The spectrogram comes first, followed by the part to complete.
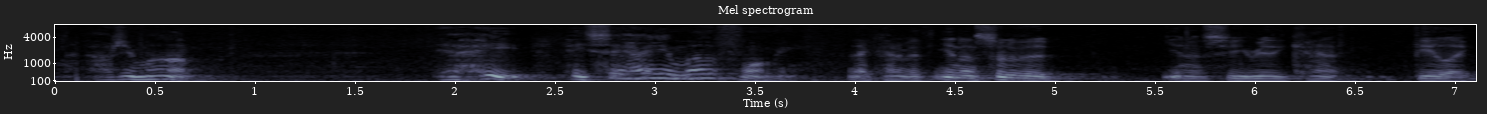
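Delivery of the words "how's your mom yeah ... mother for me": pitched-up, fake-friendly tone with audible menace. Showing how to deliver the movie line: Mark Wahlberg line with malice. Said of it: "the questionable intent of malice".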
